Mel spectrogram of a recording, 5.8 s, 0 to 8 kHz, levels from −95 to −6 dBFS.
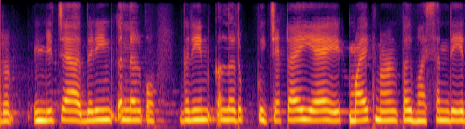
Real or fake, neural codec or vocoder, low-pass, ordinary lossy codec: fake; codec, 16 kHz, 1 kbps, X-Codec, HuBERT features, trained on balanced general audio; 7.2 kHz; none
